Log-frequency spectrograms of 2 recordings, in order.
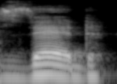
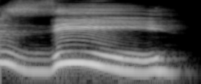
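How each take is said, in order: First: The letter name is said the Australian way. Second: The letter name is said the American way. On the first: This is how Australians say the letter. "We call it Z" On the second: This is how the American show says the letter. "every morning the letter Z"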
